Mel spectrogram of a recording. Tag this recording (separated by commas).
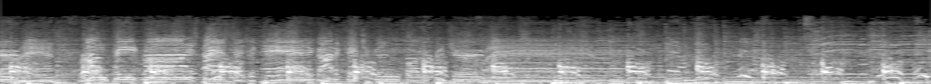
Music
